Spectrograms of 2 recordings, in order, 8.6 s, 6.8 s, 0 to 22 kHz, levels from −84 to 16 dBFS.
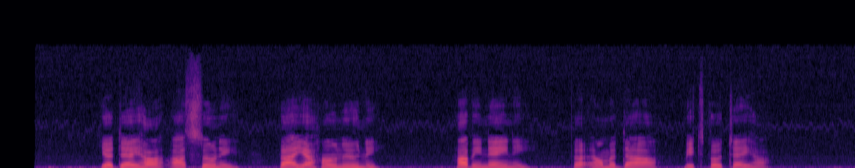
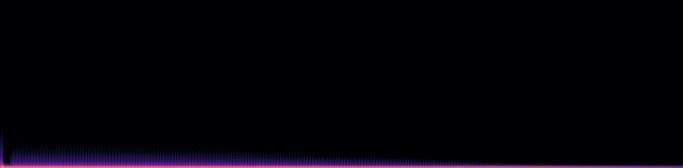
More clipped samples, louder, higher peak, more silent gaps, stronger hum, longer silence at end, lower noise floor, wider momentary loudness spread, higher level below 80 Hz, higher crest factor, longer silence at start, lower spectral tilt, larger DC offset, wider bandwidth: neither; second, -31 LUFS vs -18 LUFS; second, -12 dBFS vs -2 dBFS; neither; neither; second, 0.1 s vs 0.4 s; first, -54 dBFS vs -38 dBFS; second, 12 LU vs 16 LU; second, -54 dBFS vs -16 dBFS; first, 20 dB vs 12 dB; first, 0.35 s vs 0 s; second, -5.5 dB/octave vs -15 dB/octave; neither; first, 16 kHz vs 0.7 kHz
